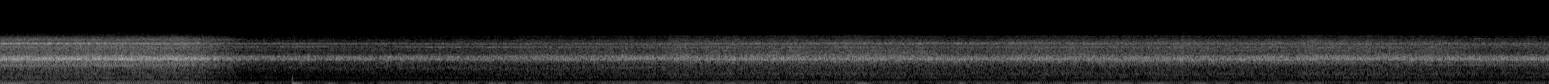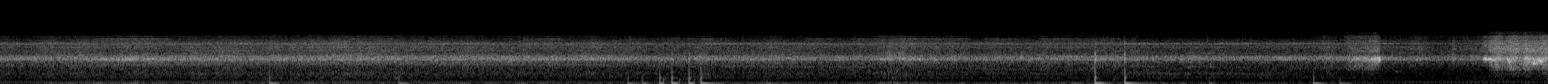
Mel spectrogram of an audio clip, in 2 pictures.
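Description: Steady riding noise from a 2008 Honda Nighthawk 250 motorcycle at cruising speed: wind over the bike-mounted camera and an even engine drone, a little louder for the first two seconds, with a few faint knocks from road bumps in the second half.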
